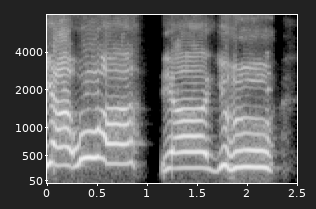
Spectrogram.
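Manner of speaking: very high, very slow, loud, drawn-out yelling. A character yells so another character can hear him: yelling. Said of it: "That's why I'm yelling".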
